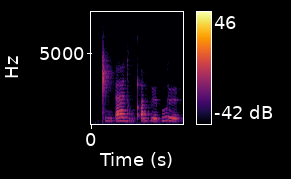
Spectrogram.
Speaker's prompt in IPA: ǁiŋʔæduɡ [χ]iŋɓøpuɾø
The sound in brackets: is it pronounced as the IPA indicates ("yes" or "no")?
no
